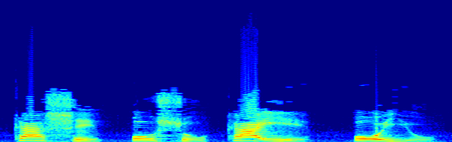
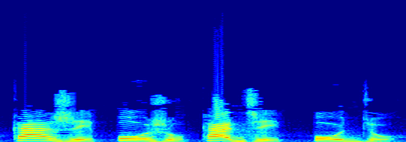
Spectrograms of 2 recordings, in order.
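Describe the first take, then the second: First: "calle" as "cashe" and then as "caye"; "pollo" said "posho", then "poyo"; sh then y variants. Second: "calle" and "pollo" said with a zh sound, then dj; "calle" as "cazhe", "pollo" as "pozho"; yeísmo examples. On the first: Teacher repeats "calle" and "pollo" in other variants. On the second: Teacher gives yeísmo variants of "calle" and "pollo". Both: Shown as a demonstration. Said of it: "Por ejemplo".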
